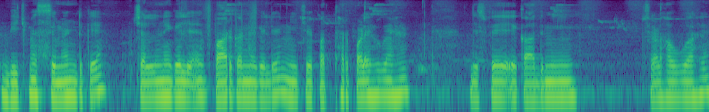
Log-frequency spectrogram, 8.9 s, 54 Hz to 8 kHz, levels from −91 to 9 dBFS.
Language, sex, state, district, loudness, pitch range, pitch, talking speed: Hindi, male, Uttar Pradesh, Lucknow, -17 LUFS, 105-120 Hz, 110 Hz, 150 wpm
